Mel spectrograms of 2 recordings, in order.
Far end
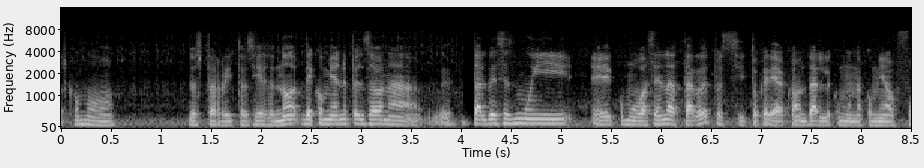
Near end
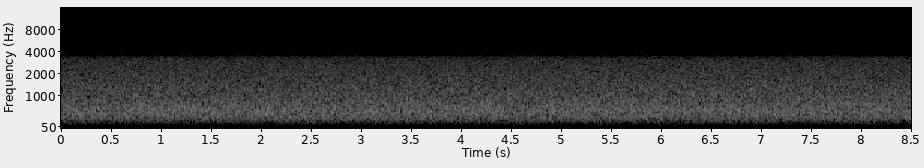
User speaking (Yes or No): No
